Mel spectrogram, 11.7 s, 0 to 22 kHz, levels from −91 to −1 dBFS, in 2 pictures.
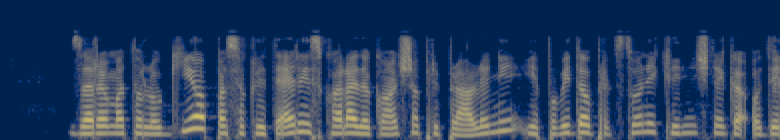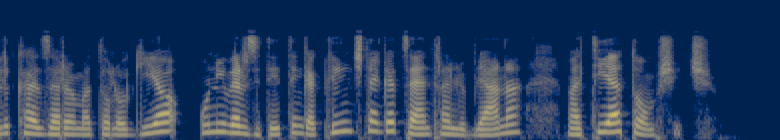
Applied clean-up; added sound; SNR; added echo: neural mask model Resemble Enhance denoiser.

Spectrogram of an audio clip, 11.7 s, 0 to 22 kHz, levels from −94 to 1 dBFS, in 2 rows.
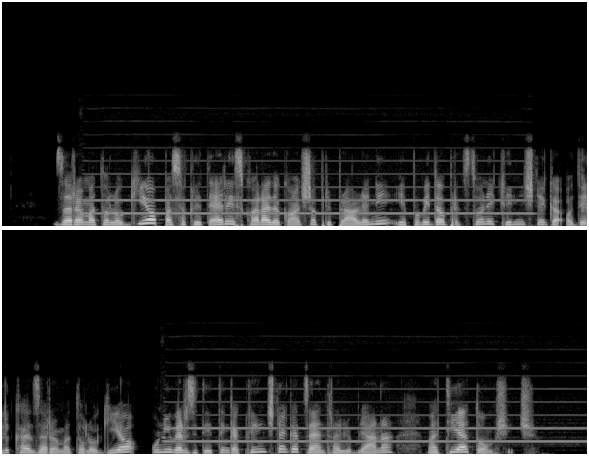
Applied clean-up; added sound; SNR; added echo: none; Wind instrument, woodwind instrument; 16 dB; none.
